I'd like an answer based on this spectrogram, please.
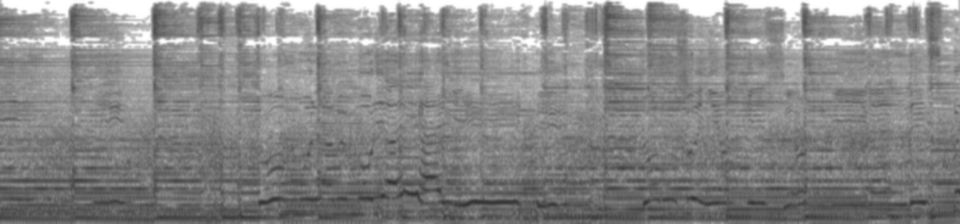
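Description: A song played on a strummed steel-string acoustic guitar, with a melody line that bends and slides in pitch above the chords.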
